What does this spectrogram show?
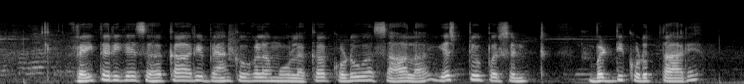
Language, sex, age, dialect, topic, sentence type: Kannada, male, 60-100, Central, agriculture, question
